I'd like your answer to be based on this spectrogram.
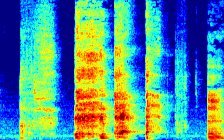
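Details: Productive cough heard amid a talk on vocal health and recovery for singers.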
